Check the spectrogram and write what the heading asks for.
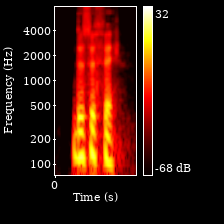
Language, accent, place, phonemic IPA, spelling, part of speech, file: French, France, Lyon, /də s(ə) fɛ/, de ce fait, adverb, LL-Q150 (fra)-de ce fait.wav
- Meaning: consequently, as a result, thereby, because of this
